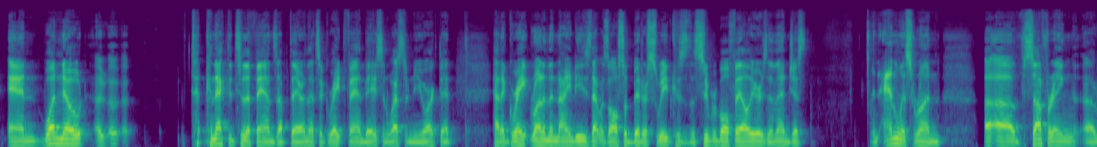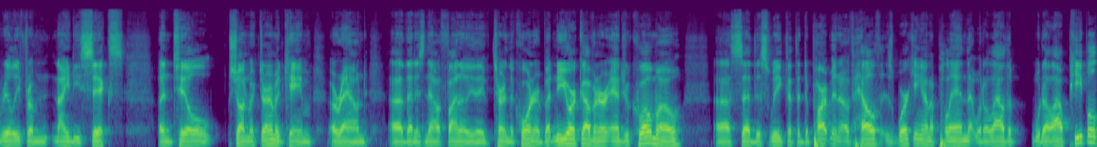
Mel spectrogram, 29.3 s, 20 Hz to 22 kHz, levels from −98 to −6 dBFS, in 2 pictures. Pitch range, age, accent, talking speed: 95-115 Hz, 30-49, American, 190 wpm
